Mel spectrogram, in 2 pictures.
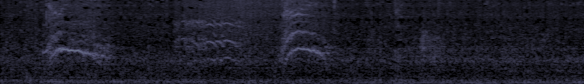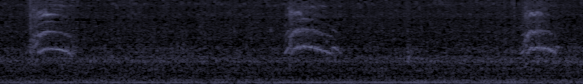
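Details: Domestic cat giving a series of clear, arched meows, each rising then dropping in pitch, repeated roughly every one to two seconds, six calls in all, against a constant low hum.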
